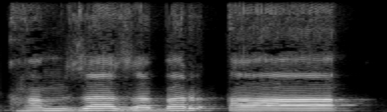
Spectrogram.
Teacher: منہ اوپر کی طرف کھلے گا اور آواز لمبی نہ ہوگی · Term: فتح کی ادائیگی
